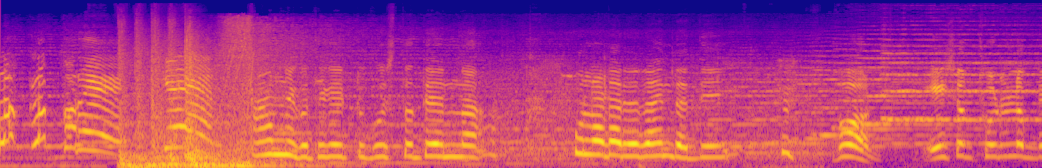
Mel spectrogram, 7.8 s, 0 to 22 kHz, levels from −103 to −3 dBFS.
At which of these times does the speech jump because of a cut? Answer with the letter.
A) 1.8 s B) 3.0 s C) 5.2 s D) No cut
A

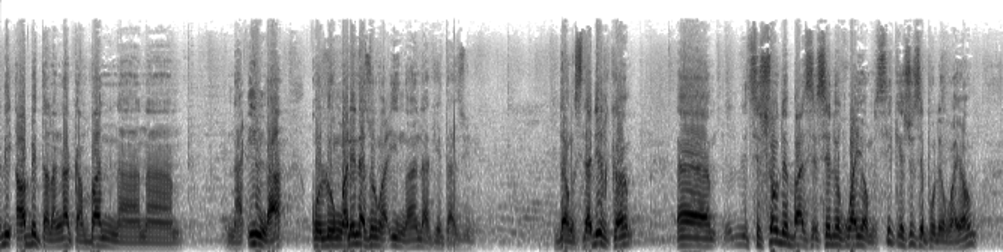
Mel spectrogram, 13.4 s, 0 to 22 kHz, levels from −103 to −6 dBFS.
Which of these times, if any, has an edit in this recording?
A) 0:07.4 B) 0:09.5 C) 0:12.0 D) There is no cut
D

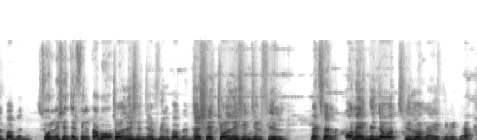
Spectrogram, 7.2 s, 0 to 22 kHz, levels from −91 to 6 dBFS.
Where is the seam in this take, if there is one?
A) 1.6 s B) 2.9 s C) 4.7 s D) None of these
B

